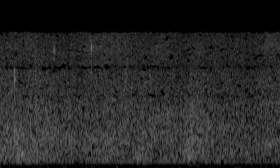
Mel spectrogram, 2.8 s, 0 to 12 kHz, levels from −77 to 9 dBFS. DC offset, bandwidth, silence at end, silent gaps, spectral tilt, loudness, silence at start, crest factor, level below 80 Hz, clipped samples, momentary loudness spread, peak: under 0.1%; 6.2 kHz; 0 s; none; -1 dB/octave; -41 LUFS; 0 s; 20 dB; -82 dBFS; under 0.1%; 3 LU; -22 dBFS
